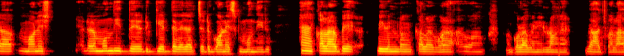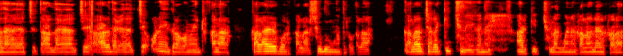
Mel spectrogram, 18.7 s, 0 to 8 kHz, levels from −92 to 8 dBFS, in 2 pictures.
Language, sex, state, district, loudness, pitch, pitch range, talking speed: Bengali, male, West Bengal, Jhargram, -26 LUFS, 120 Hz, 115-130 Hz, 195 wpm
